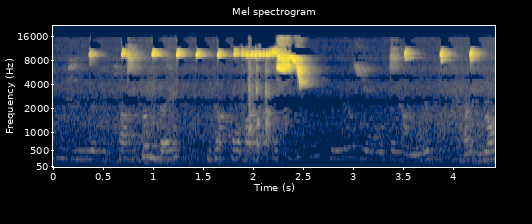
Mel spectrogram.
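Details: Blue-black grassquit, Campos dos Goytacazes, Rio de Janeiro, Brazil, just out of molt. Sharp high ticking notes quicken into a buzzy trill that drops steeply at its end, then isolated high notes resume. Faint low murmur behind.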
